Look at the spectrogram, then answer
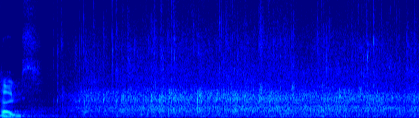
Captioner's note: audience applauding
